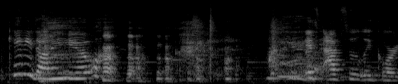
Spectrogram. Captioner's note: laughing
